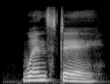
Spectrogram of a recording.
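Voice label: "wednesday", female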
